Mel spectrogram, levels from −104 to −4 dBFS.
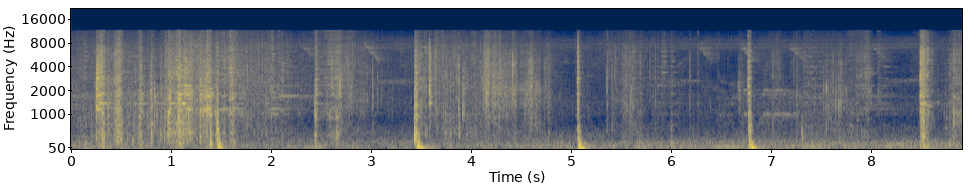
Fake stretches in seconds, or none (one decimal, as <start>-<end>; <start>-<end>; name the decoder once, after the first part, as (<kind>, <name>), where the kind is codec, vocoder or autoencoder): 2.9-4.0 (vocoder, BigVGAN v2); 4.5-5.4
